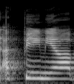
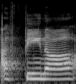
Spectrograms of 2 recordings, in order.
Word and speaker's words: Athena: so so I'm sorry I was saying it Queen athenia but it's actually Queen Athena I don't even know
